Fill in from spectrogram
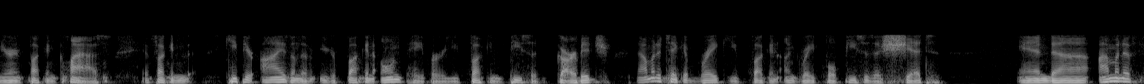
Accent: San Jose, California, United States; I grew up in San Jose, and I still go back there and frequent some of these establishments.

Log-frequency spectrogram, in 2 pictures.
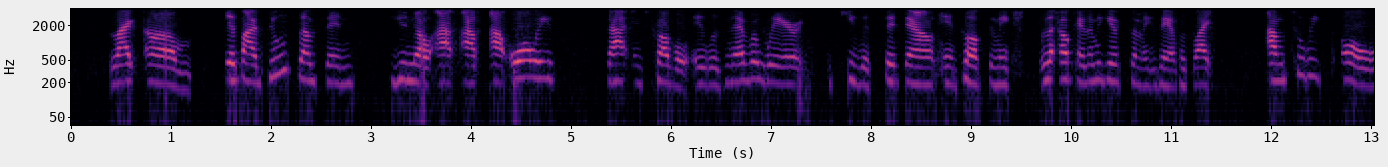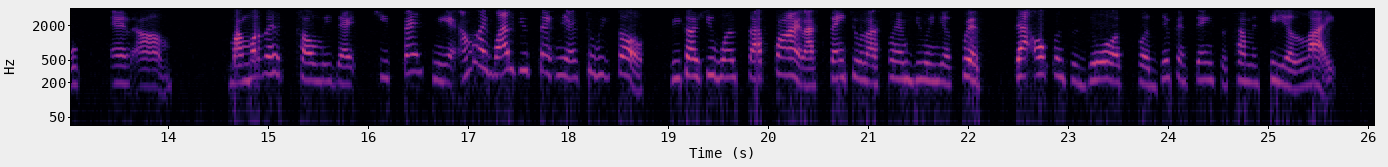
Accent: Queens, New York, United States; born there; I was born in Jamaica's Queens General Hospital, which is up a hill. All of my New York people in Queens, y'all know what I'm talking about.

